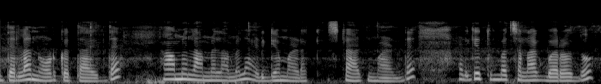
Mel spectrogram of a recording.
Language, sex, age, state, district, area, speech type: Kannada, female, 18-30, Karnataka, Chikkamagaluru, rural, spontaneous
